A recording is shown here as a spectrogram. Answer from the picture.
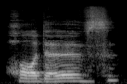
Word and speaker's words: hors d'oeuvres: They're usually pronounced as hors d'oeuvres.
